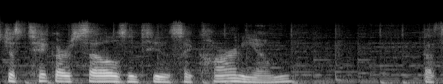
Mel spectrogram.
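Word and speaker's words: Psykhanium: crafting, uh let's just takeick ourselves into the sacarnium.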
